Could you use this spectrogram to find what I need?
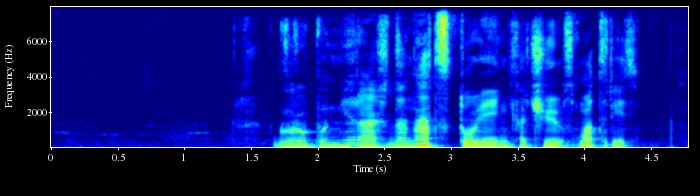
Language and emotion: Russian, angry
